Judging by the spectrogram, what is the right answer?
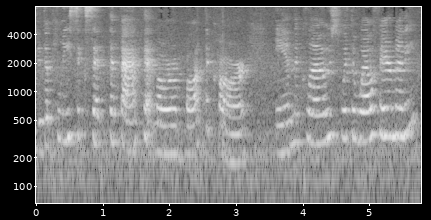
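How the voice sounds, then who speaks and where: An actress playing a cold, ruthless, scheming wife in an old-time radio style crime drama. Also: female voice, high-pitched, normal speed, close to an everyday voice. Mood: cool, calculating. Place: live theater stage. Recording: distant echoey stage recording, clear noise.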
